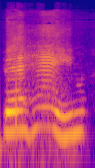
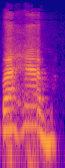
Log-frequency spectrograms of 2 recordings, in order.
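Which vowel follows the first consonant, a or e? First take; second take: e; a. First: The first vowel is an e sound. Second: The first vowel is an a sound. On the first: The speaker calls it wrong. "instead of saying behem" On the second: The speaker calls it right. "we say bahem"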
